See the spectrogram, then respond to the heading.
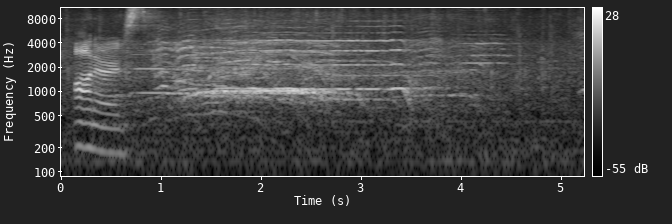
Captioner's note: audience cheering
